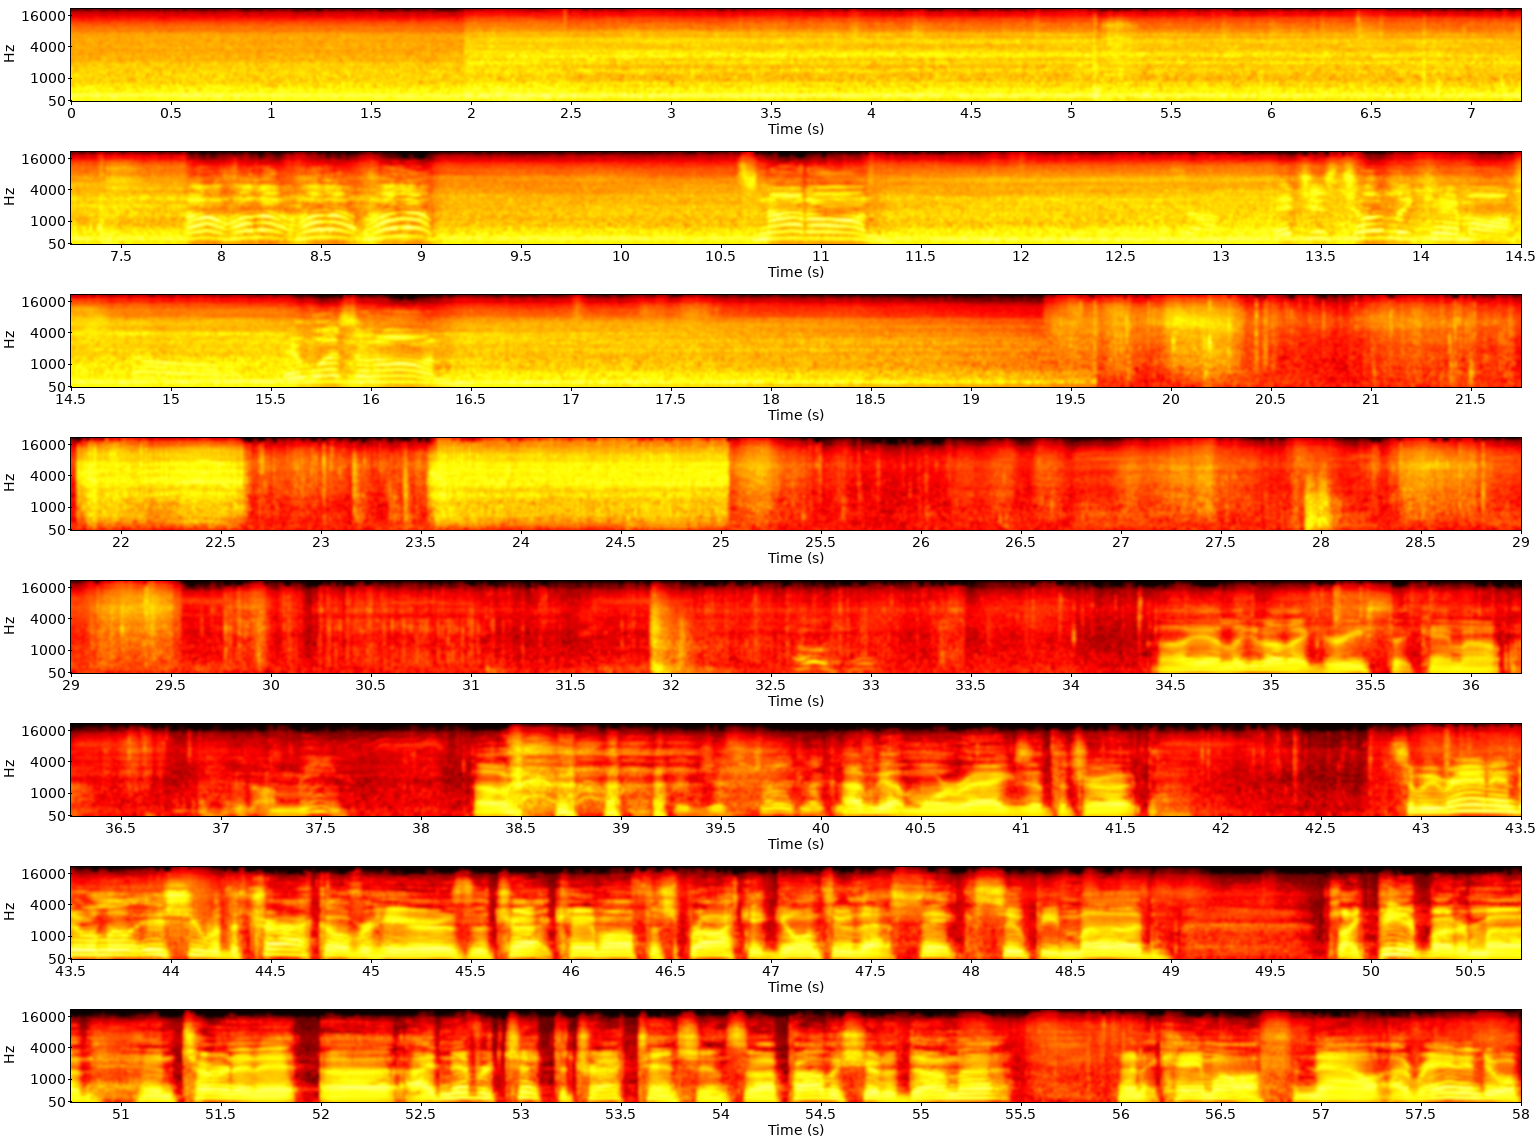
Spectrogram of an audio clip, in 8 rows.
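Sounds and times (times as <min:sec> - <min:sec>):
diesel engine running: 0:00.0 - 0:19.7
hydraulic whine: 0:00.0 - 0:19.7, 0:21.8 - 0:22.7, 0:23.4 - 0:25.1
loud rasping scrapes: 0:02.0 - 0:20.4, 0:21.7 - 0:25.3.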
